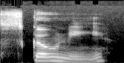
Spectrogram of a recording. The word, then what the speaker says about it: Skone: Yes, we also want to shout out Skone. That's pronounced Scon.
